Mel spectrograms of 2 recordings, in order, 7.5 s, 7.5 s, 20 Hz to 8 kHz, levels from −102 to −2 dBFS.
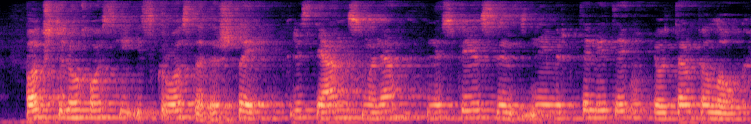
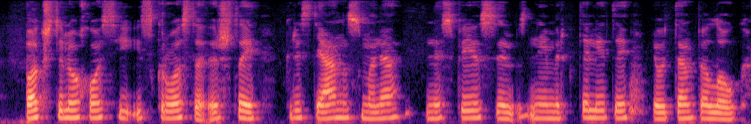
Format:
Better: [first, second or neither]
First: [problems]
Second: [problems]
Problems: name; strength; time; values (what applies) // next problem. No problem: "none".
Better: second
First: room echo; dies away in 1 s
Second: none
